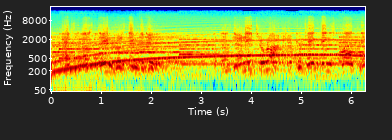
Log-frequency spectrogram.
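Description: Dubstep track with an air-raid siren wail: its pitch climbs slowly over several seconds, levels off and starts to fall near the end. Underneath are sustained synth chords and sharp percussion hits.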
